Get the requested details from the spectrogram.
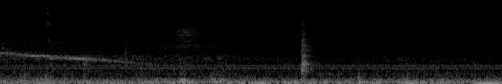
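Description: A train rumbles low and steadily along the tracks, heard from inside a carriage.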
